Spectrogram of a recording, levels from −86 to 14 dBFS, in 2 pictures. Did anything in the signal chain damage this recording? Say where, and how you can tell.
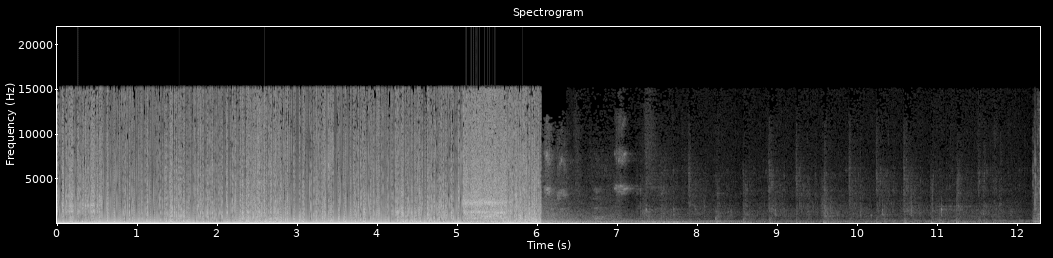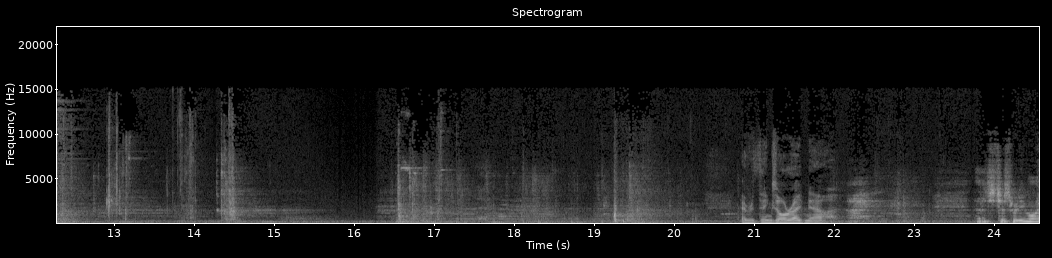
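Yes. From 0.0 to 6.06 s the sound is harsh, very loud distortion, with quiet passages as loud as the rest. The likely cause is signed and unsigned mixed up in 8-bit sample-format conversion, which flips the top bit.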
